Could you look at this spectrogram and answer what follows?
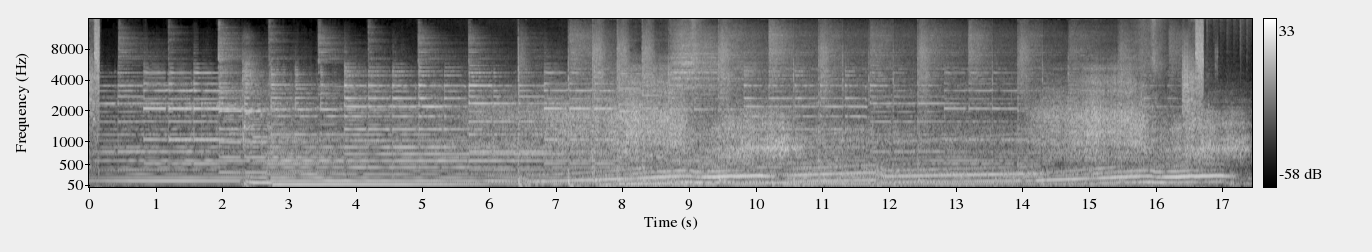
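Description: A McLaren Artura sports car drives past loudly, its engine note rising and falling through the revs alongside tyre roar, heard alone with no talk.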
